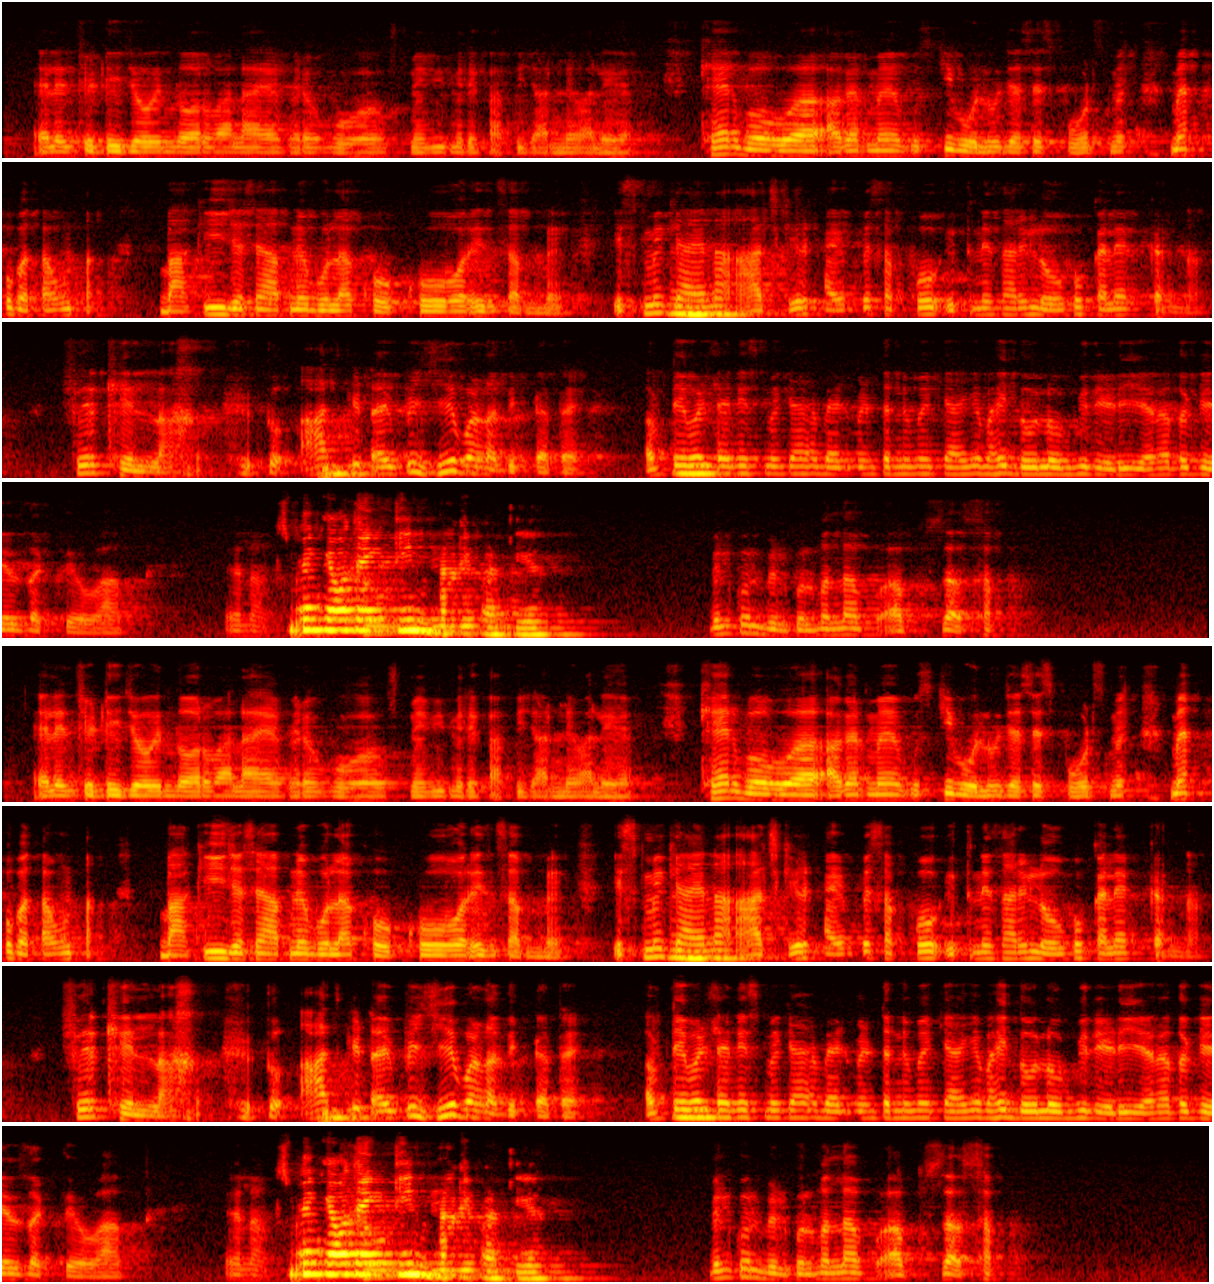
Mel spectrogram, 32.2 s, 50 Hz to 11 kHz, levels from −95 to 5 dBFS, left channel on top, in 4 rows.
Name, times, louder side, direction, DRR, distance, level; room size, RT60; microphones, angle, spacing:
voice 1, 0.2-8.5 9.1-16.0 16.5-20.0 20.4-25.0 25.7-26.0 26.5-27.2 28.9-31.0, right 2 dB, 65° right, 9 dB, 1.1 m, -33 dB
voice 2, 12.5-12.9 18.3-18.4 20.6-20.9 26.0-27.9, right 1 dB, 20° right, 5 dB, 2.0 m, -22 dB
30.0 x 14.5 x 9.9 m, 0.79 s
head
